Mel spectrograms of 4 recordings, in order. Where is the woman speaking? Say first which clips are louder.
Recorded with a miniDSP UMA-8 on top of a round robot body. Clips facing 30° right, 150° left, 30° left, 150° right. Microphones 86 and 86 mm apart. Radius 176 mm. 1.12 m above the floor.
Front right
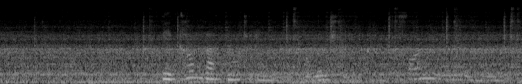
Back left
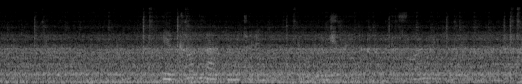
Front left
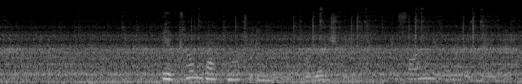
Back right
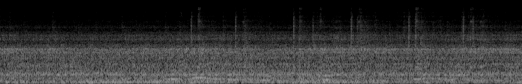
Front right 4 dB, front left 11 dB; 40° left, 1.7 m; by 5.2 s 35° left, 4.5 m.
